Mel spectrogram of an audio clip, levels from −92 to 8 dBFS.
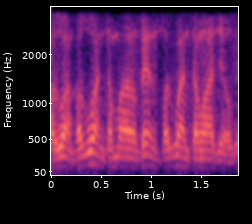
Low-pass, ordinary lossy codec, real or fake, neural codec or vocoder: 3.6 kHz; AAC, 24 kbps; fake; codec, 16 kHz in and 24 kHz out, 1 kbps, XY-Tokenizer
